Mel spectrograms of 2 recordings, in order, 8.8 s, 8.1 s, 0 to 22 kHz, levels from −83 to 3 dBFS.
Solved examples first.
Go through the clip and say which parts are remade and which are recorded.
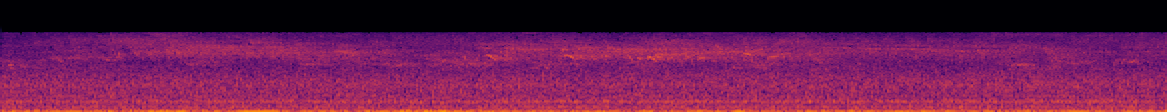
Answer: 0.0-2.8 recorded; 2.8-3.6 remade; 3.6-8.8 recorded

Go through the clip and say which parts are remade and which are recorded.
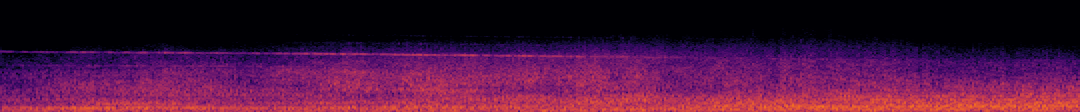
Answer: 0.0-4.6 recorded; 4.6-5.8 remade; 5.8-8.1 recorded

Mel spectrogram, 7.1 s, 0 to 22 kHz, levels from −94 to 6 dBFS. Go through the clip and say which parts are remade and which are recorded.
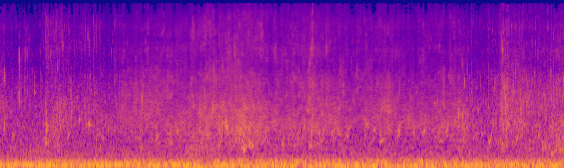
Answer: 0.0-1.5 recorded; 1.5-5.8 remade; 5.8-7.1 recorded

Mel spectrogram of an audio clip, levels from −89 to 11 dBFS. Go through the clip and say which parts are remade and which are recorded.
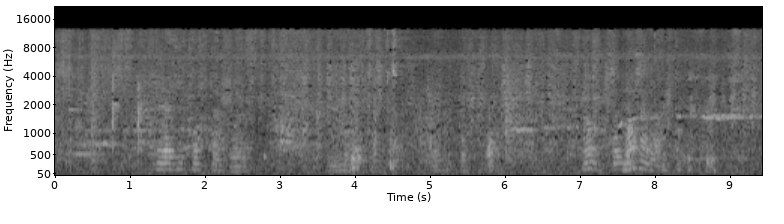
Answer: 0.0-9.4 recorded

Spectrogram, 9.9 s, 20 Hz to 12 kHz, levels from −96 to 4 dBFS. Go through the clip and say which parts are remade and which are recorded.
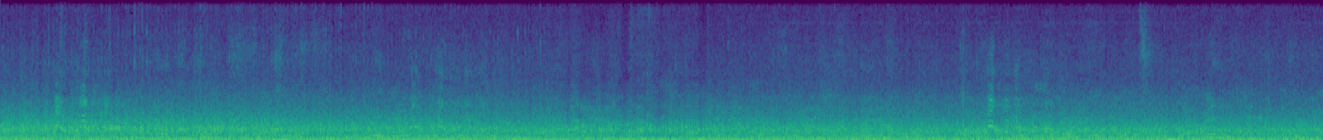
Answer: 0.0-4.2 recorded; 4.2-5.3 remade; 5.3-9.9 recorded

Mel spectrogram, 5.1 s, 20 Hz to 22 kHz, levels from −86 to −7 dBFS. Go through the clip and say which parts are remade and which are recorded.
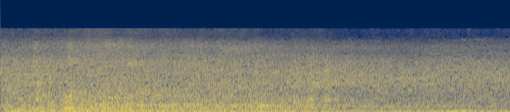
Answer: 0.0-0.7 recorded; 0.7-3.9 remade; 3.9-5.1 recorded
